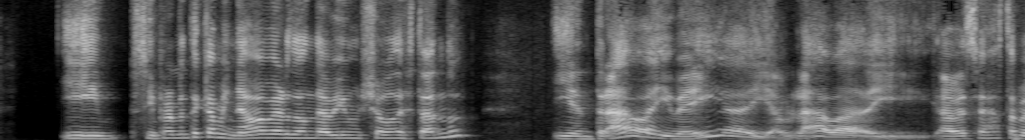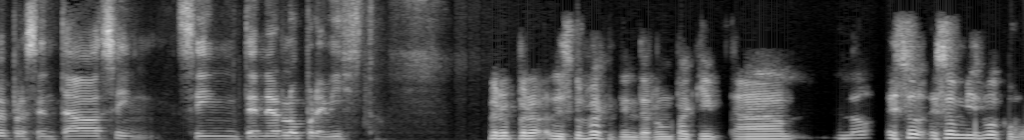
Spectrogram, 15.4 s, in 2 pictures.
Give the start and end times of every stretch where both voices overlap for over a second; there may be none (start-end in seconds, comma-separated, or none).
none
